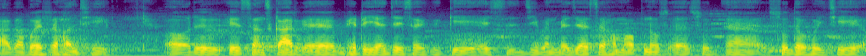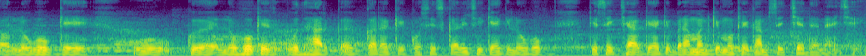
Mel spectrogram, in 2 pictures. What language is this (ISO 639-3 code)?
mai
